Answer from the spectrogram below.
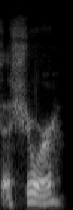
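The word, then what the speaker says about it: Asure: Because they have this connection, this key partnership with Ashure, not Microsoft Azure, different pronunciation, different company, but they are the number one payroll and HR platform for banks.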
